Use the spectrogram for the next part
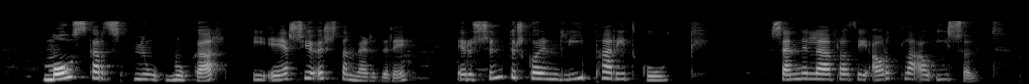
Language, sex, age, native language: Icelandic, female, 30-39, Icelandic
